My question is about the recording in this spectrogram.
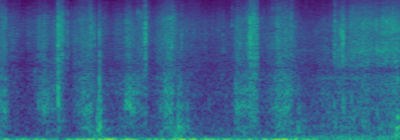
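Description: Small handsaw sawing lengthwise down the centre of a section of banana pseudostem, in a quick run of uneven back-and-forth strokes.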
